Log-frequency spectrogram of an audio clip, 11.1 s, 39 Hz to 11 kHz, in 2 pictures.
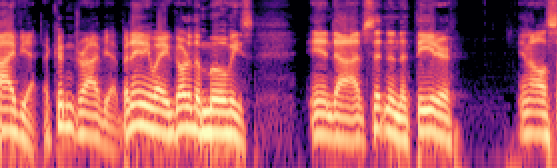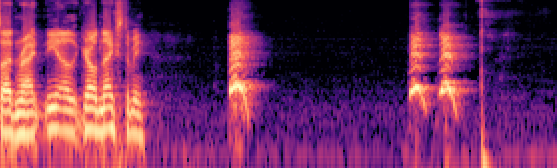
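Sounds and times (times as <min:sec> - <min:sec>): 
speech: 0:00.0 - 0:04.6, 0:05.2 - 0:07.1
girl imitating a dog barking in a movie theater: 0:07.8 - 0:08.2, 0:09.6 - 0:10.3.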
